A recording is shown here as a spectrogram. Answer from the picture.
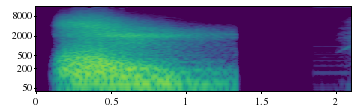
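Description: Whoosh sound effect: a hiss over a deep rumble. It swells quickly, fades, and cuts off abruptly just over a second in.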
